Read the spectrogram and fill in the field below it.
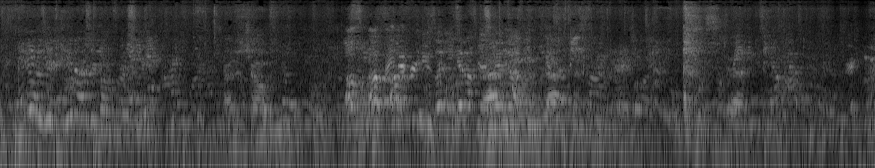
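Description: Children talk and call out nearby in a large echoing hall.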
